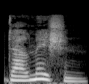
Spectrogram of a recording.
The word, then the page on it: Dalmatian: anglais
